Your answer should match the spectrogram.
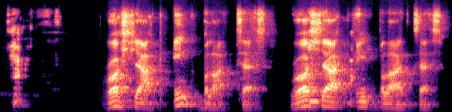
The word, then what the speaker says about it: Rorschach: rorschach inc block test rush inc block test raw shock ink block test raw shock ink block test try doing that three times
